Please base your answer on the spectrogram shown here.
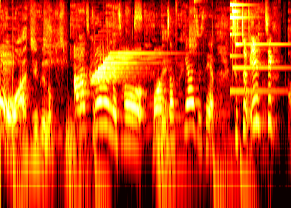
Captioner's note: Priority booking sound effect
